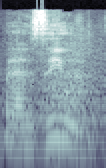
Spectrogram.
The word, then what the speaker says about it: Brasil: O por ejemplo, la L final se pronuncia U. Entonces si algún día escucharon algún partido de fútbol en portugués, dicen Brasil.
